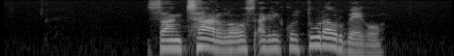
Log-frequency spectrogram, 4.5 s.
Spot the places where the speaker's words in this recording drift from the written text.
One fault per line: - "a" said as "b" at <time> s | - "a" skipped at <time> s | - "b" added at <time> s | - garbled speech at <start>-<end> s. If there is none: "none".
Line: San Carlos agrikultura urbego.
none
